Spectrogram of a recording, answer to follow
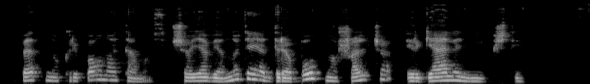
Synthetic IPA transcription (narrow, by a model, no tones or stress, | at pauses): b̥ʲɛt̪nʊkɾʲɪpɐʊnuɔt̪ʲɛmoːsʃʲoːjɛʋʲiɛnʊt̪ʲeːjɛd̪ʲɾʲɛbʊnuɔʃɐlʲt͡ʃʲoːɪɾɡʲæːlʲenʲiːkʃʲt̪ʲiː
